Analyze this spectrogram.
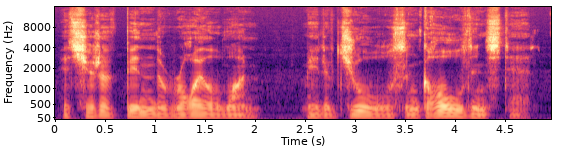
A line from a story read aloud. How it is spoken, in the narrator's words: many of the saints said quietly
